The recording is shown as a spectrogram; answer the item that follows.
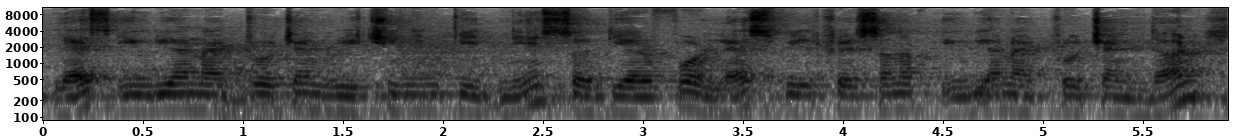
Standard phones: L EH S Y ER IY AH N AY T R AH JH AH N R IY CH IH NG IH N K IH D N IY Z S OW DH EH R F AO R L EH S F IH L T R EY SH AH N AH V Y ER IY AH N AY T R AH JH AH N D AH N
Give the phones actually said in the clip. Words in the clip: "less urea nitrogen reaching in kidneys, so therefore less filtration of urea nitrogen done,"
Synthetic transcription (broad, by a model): L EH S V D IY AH N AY T R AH CH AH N R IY CH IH NG IH N K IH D N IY S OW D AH R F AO R L EH S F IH L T R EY S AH N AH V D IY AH N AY T R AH CH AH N D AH N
